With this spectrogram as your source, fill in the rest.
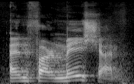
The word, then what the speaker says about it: information: look at these examples information so this is a word which ends with shan tion the stress is on the second to last syllable syllable before the last information discussion beautiful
